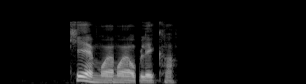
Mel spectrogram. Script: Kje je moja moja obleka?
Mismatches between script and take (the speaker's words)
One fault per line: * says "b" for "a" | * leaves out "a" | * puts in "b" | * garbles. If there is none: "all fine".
all fine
